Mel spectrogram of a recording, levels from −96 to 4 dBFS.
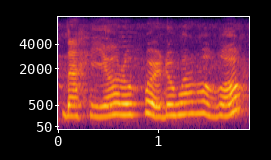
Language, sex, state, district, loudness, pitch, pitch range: Chakma, female, Tripura, Dhalai, -15 LUFS, 275 Hz, 255-290 Hz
